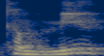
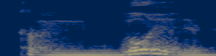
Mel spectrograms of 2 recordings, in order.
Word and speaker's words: commute: Commute to work, not commune, huh, Anna?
